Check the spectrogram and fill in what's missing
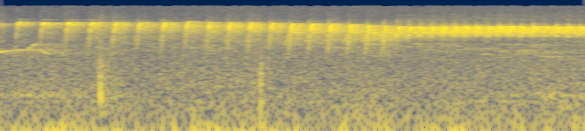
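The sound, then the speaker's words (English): A wood warbler, about six feet away, sings a high, thin run of ticking notes that speed up and merge into a sustained shivering trill lasting a couple of seconds, with a low background rumble throughout. “That would be about the best ever recording of wood warblers I'll ever get.”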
